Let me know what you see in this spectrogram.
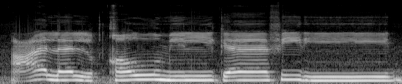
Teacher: عین کا مخرج واضح کریں قاف کو پر پڑھیں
